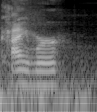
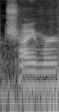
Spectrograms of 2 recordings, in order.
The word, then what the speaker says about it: Chimer: Almer bosmer dunmer dwr kimer or chimer depending on how you pronounce it um you know so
